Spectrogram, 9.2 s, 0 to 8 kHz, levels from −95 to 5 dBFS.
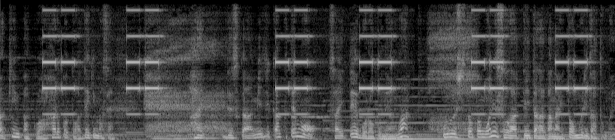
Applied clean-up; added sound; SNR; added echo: none; Telephone; -3 dB; reverberation time 0.4 s.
